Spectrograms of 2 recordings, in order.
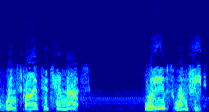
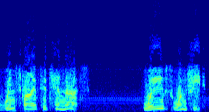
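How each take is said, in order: Both takes have the same delivery.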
